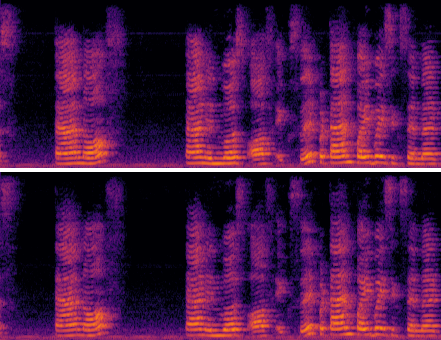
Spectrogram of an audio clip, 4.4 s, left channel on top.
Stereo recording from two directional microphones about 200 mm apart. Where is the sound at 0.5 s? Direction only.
5° right (ahead or behind).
